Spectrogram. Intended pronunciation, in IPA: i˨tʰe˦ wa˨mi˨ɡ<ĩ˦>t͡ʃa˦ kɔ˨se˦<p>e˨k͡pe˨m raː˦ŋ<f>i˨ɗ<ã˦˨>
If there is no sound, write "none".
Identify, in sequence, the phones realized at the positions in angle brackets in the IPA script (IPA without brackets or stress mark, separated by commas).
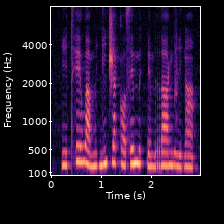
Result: ĩ˦, m, v, ã˦˨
